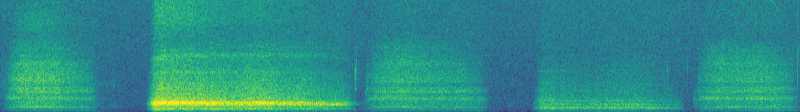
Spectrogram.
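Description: A man taking slow, deep breaths in and out, heard close on a clip-on microphone: about five breath sounds, the loudest a long breath of about two seconds starting about a second and a half in.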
